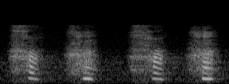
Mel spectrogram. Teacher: 那么它的发音方法呢？发音方法是喉擦音 。好的，那一起来读一下，哈。好的，那么这个哈的话，跟我们这个汉语里面的这个哈，对吧？是完全一样的。好，那么给它另外加一个音节的话是，就是加同样一个字，哈哈，对吧？也就是笑的意思，哈哈哈，就让哈哈大笑，对吧？哈哈，好，还有一个是哈科瓦。哈科瓦是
